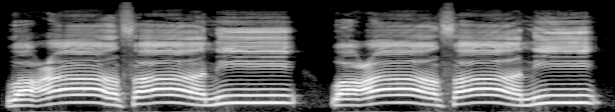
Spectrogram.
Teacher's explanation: الحمد للہ الذی اذہب عن الاذى، پھر سے دیکھیے، الحمد للہ الذی اذہب عن الاذى وعافانی وعافانی، تینوں کے اندر میں ہمیں ایک الف کے برابر مد کرنا ہے، یہاں الف مدہ پھر الف مدہ پھر یا مدہ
